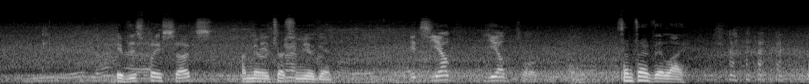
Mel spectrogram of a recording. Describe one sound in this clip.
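A man speaks casually close by.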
